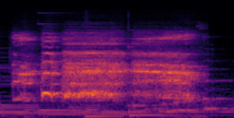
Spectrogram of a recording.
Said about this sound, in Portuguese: O galo cantou. Ele veio avisar. Está na hora da leitura.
